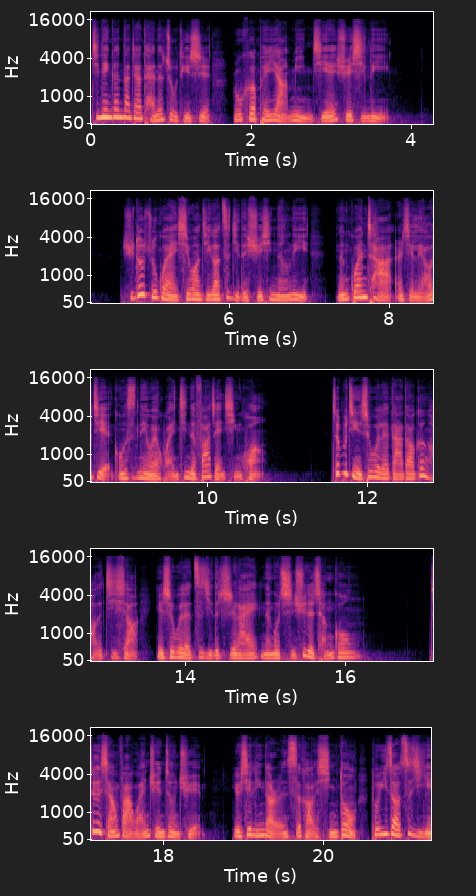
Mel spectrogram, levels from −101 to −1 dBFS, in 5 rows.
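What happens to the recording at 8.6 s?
Nothing goes wrong at 8.6 s; the speech runs on intact through that moment with no dropout, click or distortion.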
